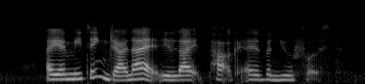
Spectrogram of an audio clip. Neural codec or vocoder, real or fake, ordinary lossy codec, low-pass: codec, 16 kHz, 0.8 kbps, ZipCodec; fake; none; 7.2 kHz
